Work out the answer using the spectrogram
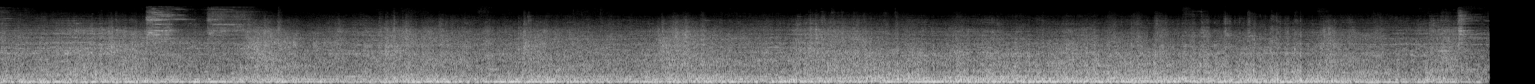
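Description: BNSF double-stack intermodal freight train's cars rolling past: a steady rumble with wheel clatter on the rails. The sound cuts off abruptly near the end.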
